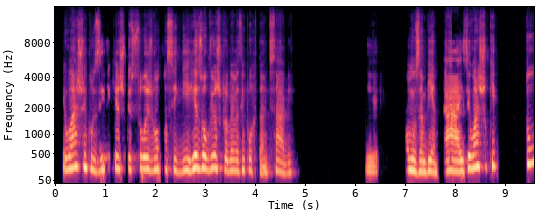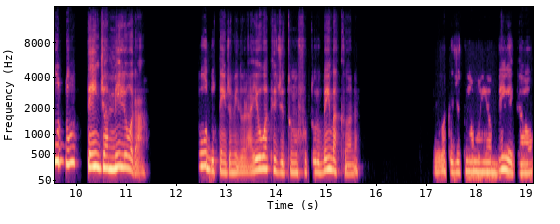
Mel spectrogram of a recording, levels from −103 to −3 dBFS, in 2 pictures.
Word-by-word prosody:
Eu 205 +2 +1
acho, 245 +2 +3
inclusive, 210 -2 -1
que 230 - -3
as 220 0 -1
pessoas 215 0 0
vão 210 +2 -1
conseguir 200 -2 -3
resolver 230 +1 +4
os 230 -1 0
problemas 190 -3 -3
importantes, 80 - -6
sabe? 160 -3 -7 1.5
Eh, 85 0 -6 0.6
como 200 0 +3
os 170 - -4
ambientais. 180 +2 +1
Eu 225 - +5
acho 250 -1 -1
que 260 -1 -3 0.6
tudo 335 +1 +4 0.4
tende 250 -1 +6
a 230 - +5
melhorar. 235 +1 +3 1.1
Tudo 235 -9 0
tende 165 -3 -7
a - - -5
melhorar. 85 - -6
Eu 215 +3 +4
acredito 180 -7 -5
num 160 -1 -4
futuro 165 +1 -7
bem 195 +7 +1
bacana. 175 -7 -6 1.5
Eu 85 +3 -7
acredito 165 - -6
num 175 -1 -3
amanhã 165 -1 -2
bem 200 +7 +1
legal. 155 -1 -4
195 Hz, 125 wpm, -20 LUFS, 165-220 Hz, 1.5 s, tende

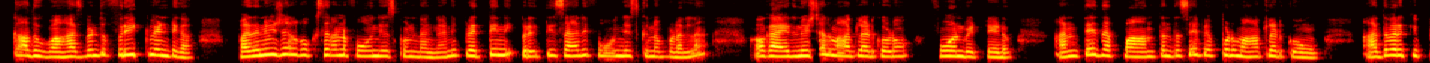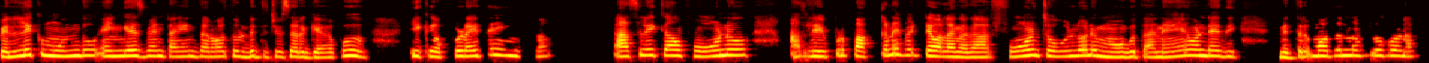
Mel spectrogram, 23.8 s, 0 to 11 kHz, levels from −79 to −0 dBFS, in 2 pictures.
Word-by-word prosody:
కాదు, 285 -1 +3
మా 235 - +6
హస్బెండ్‌తో 285 +7 0
ఫ్రీక్వెంట్‌గా. 315 -7 +2 0.4
10 245 +3 +5
నిమిషాలకొకసారన్నా 310 -3 +1
ఫోను 270 0 0
చేసుకుంటాంగానీ, 245 -1 -3
ప్రతిని 310 +4 +1
ప్రతిసారి 275 +3 0
ఫోను 275 -1 -3
చేసుకున్నప్పుడల్లా 240 -2 -3 0.5
ఒక 270 - 0
5 255 0 0
నిమిషాలు 275 +3 +1
మాట్లాడుకోవడం, 255 -1 0 0.3
ఫోను 265 0 +3
పెట్టేయడం. 220 -2 -3 0.4
అంతే 265 +6 0
తప్ప 280 -2 -2 0.2
అంతంత 265 +3 -3
సేపు 320 -1 -2
ఎప్పుడు 290 +1 0
మాట్లాడుకోము. 235 -4 -2 0.5
అదివరకి 300 +4 +2
పెళ్ళికి 280 +7 +2
ముందు, 280 +2 +2 0.2
ఎంగేజ్మెంటయిన 265 -2 0
తర్వాత 245 +1 -3
ఉండిద్ది 235 -1 -4
చూసారు 235 -1 -2
గ్యాపు. 220 +7 -1 0.6
ఇక 255 - -12
అప్పుడైతే 265 +5 0 0.2
ఇంకా, 255 -2 -6 0.7
అసలు 280 +4 -2
ఇక 295 0 -3 0.2
ఫోను 270 +5 +2 0.5
అసలు 255 - -2
ఎప్పుడు 280 +4 -5
పక్కనే 255 +6 0
పెట్టేవాళ్ళం 260 -5 +3
గాదు. 225 0 0
ఆ - - 0 0.2
ఫోను 265 +5 +3
చోవుల్లోనే 270 +3 +1
మోగుతానే 230 0 -1 0.2
ఉండేది. 270 -4 +1 0.4
నిద్ర 215 +4 -1
పోతున్నప్పుడు 280 +1 +1
కూడా. 270 -3 -2
265 Hz, 130 wpm, -23 LUFS, 245-285 Hz, 0.7 s, మా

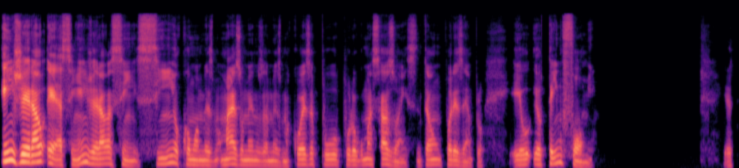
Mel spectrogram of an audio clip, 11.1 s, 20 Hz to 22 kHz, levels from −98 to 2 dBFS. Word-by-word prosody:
Em 205 +3 +9
geral 175 0 +9
é, 135 -7 +6
assim, 115 +1 -3
em 170 +7 -1
geral, 130 -1 +2
assim, 115 -6 -5
sim, 130 - -4
como 115 -2 -3
a - - -3
mesma 110 -2 -6
mais 120 +1 +1
ou 115 - -5
menos 110 -2 -5
a 100 - -6
mesma 95 -2 -8
coisa 120 +3 -3
por 115 -1 -7
por 115 -2 -9
algumas 115 +2 -5
razões, 95 - -4
então, 115 +4 -6
por 115 +1 -5
exemplo, 95 -6 -7 0.4
eu 115 +2 -4
eu 120 -1 -2
tenho 140 +8 -3
fome. 90 - -5 1.9
Eu - - -10
115 Hz, 155 wpm, -23 LUFS, 105-130 Hz, 1.9 s, Em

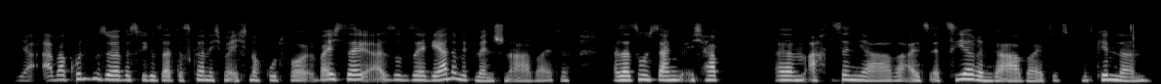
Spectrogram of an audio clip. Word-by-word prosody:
Ja, 180 0 -13
aber 215 +2 -2
Kundenservice, 225 -3 0
wie 200 - -3
gesagt, 195 -1 -1
das 185 - -8
kann 205 -2 0
ich 190 - -4
mir 195 - -3
echt 195 +4 -7
noch 190 -2 -3
gut 190 -2 -5
vor 100 0 -3
weil 240 - +4
ich 230 -1 -2
se 225 0 +3
also 215 +1 -3
sehr 200 0 0
gerne 225 +8 +3
mit 210 -3 -2
Menschen 170 0 -2
arbeite. 90 - -6 0.4
Also, 190 +1 +4
dazu 195 +3 +2
muss 215 - +3
ich 215 - -17
sagen, 205 +1 +3
ich 200 -2 -7
habe, 205 0 +3 0.5
ähm, 200 0 +3
18 195 +2 -1
Jahre 90 - -1
als 90 - -3
Erzieherin 220 -7 +3
gearbeitet, 80 - -2
mit 185 +2 -10
Kindern 185 -5 +2
195 Hz, 190 wpm, -25 LUFS, 180-210 Hz, 0.5 s, weil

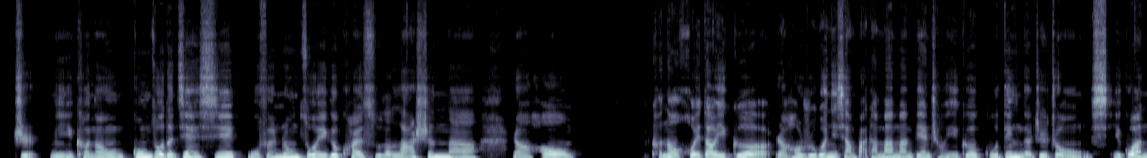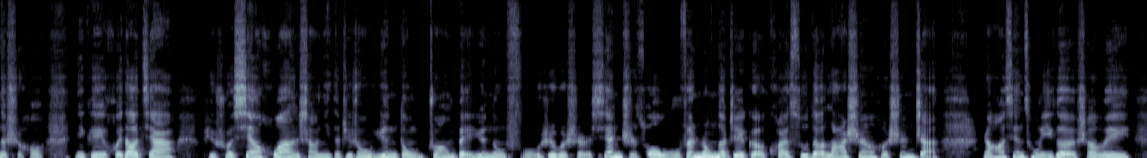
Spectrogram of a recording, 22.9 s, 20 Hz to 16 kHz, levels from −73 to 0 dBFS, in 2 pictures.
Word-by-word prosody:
只 375 0 -2
你 175 - -2
可 195 - -4
能 195 +7 -1
工 280 0 +7
作 280 -3 +6
的 200 - +4
间 230 +1 +2
隙 265 +5 +1
5 275 - -4
分 230 +7 -1
钟 260 0 +6
做 245 -5 +3
一 190 - +1
个 215 0 +6
快 220 +2 -1
速 215 0 -5
的 190 -2 -2
拉 230 +5 -1
伸 265 +1 +3
呐， 215 -4 0 0.3
然 175 0 -4
后 185 -3 +2 0.8
可 190 - -5
能 185 +1 +2
回 175 -2 +2
到 195 +1 +3
一 180 - +2
个 185 -3 +3
然 180 0 -2
后 210 +2 0
如 210 +2 +1
果 235 - +2
你 215 -2 +3
想 195 - -3
把 - - -6
它 200 - -6
慢 215 +1 +1
慢 200 -1 -1
变 205 -2 -2
成 195 +1 -8
一 180 - -5
个 195 -1 +1
固 245 +7 -4
定 270 0 +5
的 180 -3 -1
这 185 -2 -1
种 285 +1 -3
习 245 - -2
惯 255 +1 +4
的 180 - -2
时 170 - -9
候， 155 -2 -9 0.3
你 190 -2 -5
可 190 - -4
以 175 - +1
回 175 +1 -2
到 220 -3 +4
家， 200 +1 0 0.3
比 180 - -8
如 - - -7
说 190 - -3
先 230 +4 0
换 225 -4 +1
上 185 -2 -4
你 155 - -3
的 150 - -8
这 185 - -4
种 165 -4 -3
运 205 -3 +1
动 185 +3 -3
装 200 -3 -2
备、 - - +1
运 195 -2 -2
动 180 -1 -2
服， 175 +2 -9
是 190 0 +1
不 180 - -1
是， 180 +1 -6
先 260 -3 +1
只 270 - -6
做 285 0 0
5 205 -9 -1
分 240 +3 +3
钟 285 0 +5
的 210 - +3
这 200 -1 +2
个 - - -1
快 210 - -3
速 215 0 -3
的 185 -2 0
拉 210 +2 -1
伸 220 0 -3
和 180 - -6
伸 215 +4 -2
展， - - -3 0.4
然 175 - -3
后 215 +3 -1
先 215 0 -2
从 215 -5 -4
一 - - -4
个 185 -3 +2
稍 195 +1 -3
微， 200 +1 -1
200 Hz, 265 characters per minute, -19 LUFS, 185-230 Hz, 0.8 s, 工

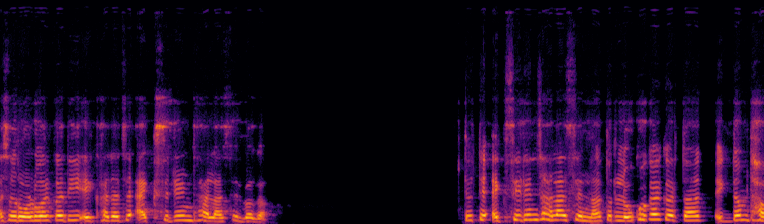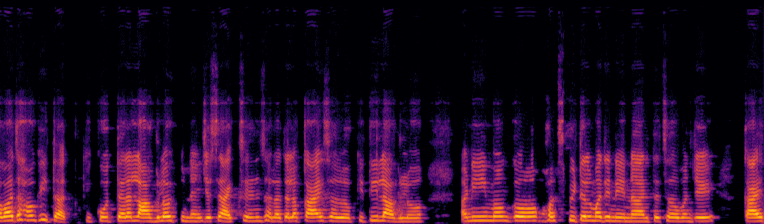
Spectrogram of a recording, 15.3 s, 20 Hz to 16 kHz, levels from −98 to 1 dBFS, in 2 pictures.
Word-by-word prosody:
असं 310 +3 +2
रोडवर 305 +1 +6
कधी 330 0 +3
एखाद्याचा 300 -6 +1
ॲक्सिडेंट 320 -8 -4
झाला 270 -6 0
असेल 245 +5 -7
बघा. 245 -3 -3 2.0
तर 320 - -2
ते 340 - +4
ॲक्सिडेंट 345 +7 -2
झाला 355 -4 +2
असेल 330 -2 +2
ना 260 0 -1
तर 320 - -2
लोकं 280 +6 +3
काय 375 0 +5
करतात? 315 -2 +2
एकदम 330 +6 0
धावाधाव 315 +2 +3
घेतात. 360 -2 -1 0.2
की 255 - -18
को 275 - -1
त्याला 275 +1 +1
लागलं 265 +1 +4
की 290 - -9
नाही. 255 -1 -6
ज्याचा 255 +2 +1
ॲक्सिडेंट 270 +3 -3
झाला 270 -5 -2
त्याला 270 +1 -1
काय 270 0 +3
झालं? 260 -3 0
किती 300 +2 -8
लागलं? 240 -3 -1 0.4
आणि 295 +2 -3
मग 295 0 -1
अ, 295 - +7 0.2
हॉस्पिटलमध्ये 290 0 0
नेणार. 245 -2 -1
त्याचं 260 0 -1
म्हणजे 255 +1 -1 0.3
काय 255 +1 +5
285 Hz, 170 wpm, -21 LUFS, 260-315 Hz, 2.0 s, अ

